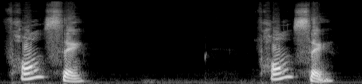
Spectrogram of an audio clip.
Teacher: tengo una A y una I que he pronunciado como una E.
